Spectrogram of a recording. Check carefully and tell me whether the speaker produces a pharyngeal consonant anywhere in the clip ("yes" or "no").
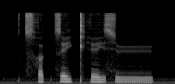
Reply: no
